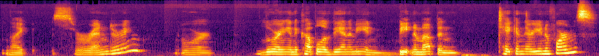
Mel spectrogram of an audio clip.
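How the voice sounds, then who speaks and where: A woman's voice: deep voice, big pitch swings, normal speed, creaky, darkish tone. A woman giving casual movie reaction commentary, musing and making wry asides. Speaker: film reaction host. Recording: noisy, with clicks.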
